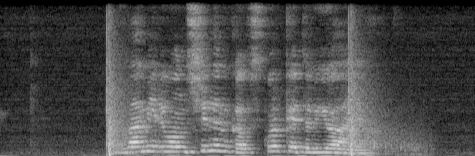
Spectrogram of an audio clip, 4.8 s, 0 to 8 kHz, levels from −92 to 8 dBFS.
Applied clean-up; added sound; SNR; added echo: none; Gunshot, gunfire; 6 dB; reverberation time 0.3 s.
